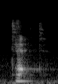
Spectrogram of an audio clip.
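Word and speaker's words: טית: And Tet in English is spelled T-E-T. In Hebrew, Tet, Yud, Taf. Tet. That's how you pronounce Tet.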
